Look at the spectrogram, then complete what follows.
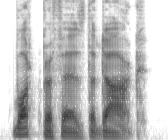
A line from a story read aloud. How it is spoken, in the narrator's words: Malfoy say sharply to Crabbe and Goyle, a trace of panic in his voice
